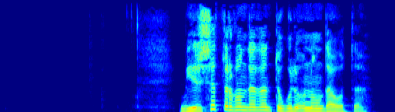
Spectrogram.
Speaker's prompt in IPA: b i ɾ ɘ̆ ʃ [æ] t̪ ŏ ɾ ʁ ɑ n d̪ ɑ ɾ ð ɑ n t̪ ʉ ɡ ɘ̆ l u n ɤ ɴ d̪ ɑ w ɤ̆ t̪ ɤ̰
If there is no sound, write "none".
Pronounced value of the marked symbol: æ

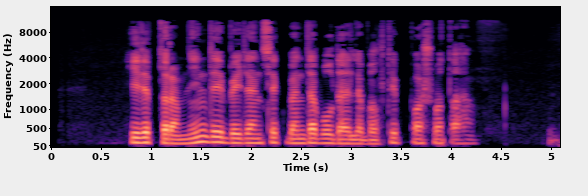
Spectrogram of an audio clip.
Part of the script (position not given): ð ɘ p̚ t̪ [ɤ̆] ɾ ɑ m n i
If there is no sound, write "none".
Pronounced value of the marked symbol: ŏ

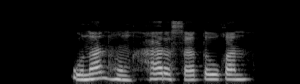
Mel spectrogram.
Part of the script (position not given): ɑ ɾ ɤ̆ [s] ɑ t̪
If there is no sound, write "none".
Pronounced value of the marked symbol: s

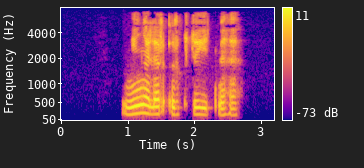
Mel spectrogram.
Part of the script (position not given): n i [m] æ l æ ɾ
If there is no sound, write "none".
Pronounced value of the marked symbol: ŋ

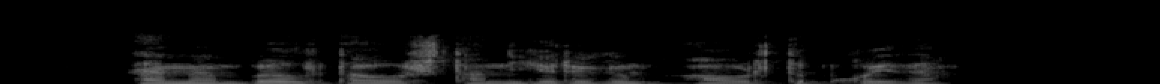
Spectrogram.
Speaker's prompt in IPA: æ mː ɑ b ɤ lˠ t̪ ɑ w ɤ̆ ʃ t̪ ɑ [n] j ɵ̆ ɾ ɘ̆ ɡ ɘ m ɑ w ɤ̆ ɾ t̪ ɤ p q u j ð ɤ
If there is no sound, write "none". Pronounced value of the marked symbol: n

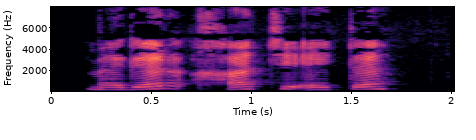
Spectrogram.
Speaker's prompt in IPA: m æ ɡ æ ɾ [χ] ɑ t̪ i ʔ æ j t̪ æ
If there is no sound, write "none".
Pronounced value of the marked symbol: χ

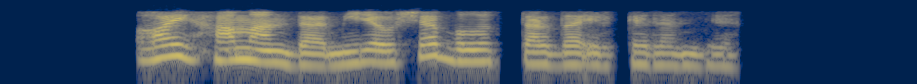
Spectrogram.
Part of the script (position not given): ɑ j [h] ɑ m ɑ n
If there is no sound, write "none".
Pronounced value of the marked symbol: h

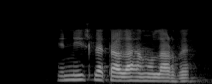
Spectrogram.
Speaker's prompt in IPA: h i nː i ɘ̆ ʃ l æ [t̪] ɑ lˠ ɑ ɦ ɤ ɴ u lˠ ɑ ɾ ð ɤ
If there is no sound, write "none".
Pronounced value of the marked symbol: t̪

